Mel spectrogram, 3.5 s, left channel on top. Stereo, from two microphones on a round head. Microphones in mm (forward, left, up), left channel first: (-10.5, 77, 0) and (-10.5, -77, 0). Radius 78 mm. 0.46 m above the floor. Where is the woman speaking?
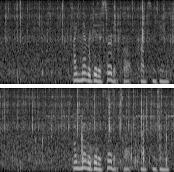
35° left (ahead or behind); by 3.4 s 70° left (ahead or behind).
